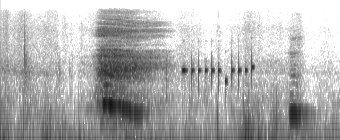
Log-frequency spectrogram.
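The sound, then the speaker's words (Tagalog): Phone ringing with an incoming call: a quick run of many short, even electronic beeps at a steady high pitch, after a louder breathy burst and followed by one brief lower tone. “Si Nathan tumatawag. Masagot na nga.”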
